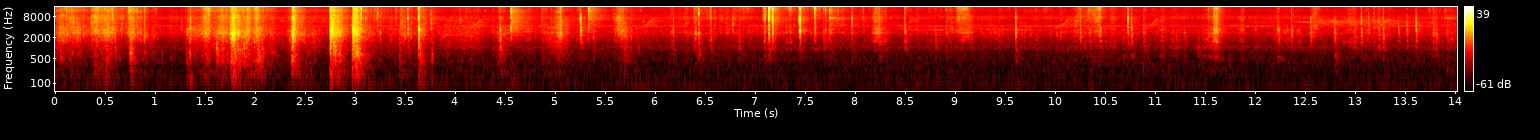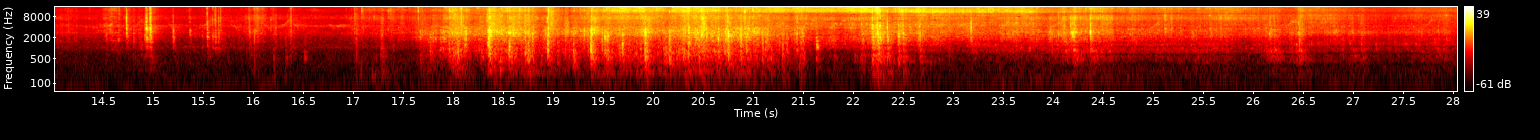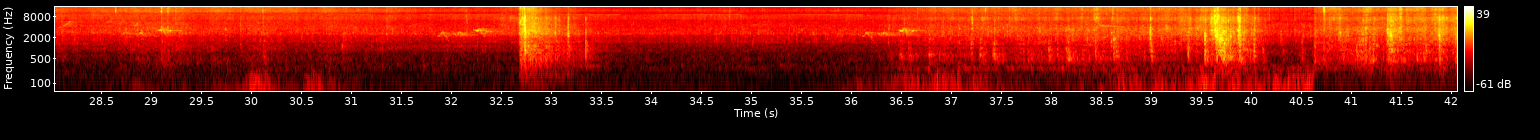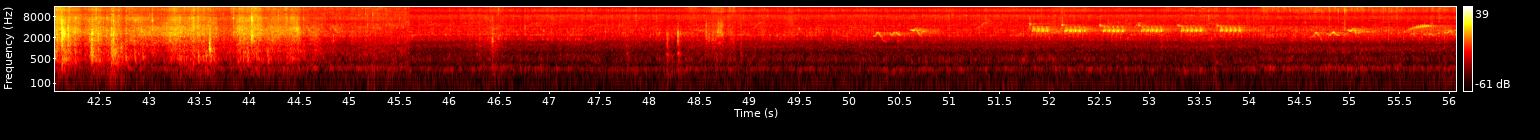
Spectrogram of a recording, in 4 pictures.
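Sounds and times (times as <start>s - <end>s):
strip rustling on bamboo poles: 0.0s - 33.8s, 36.3s - 45.6s.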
